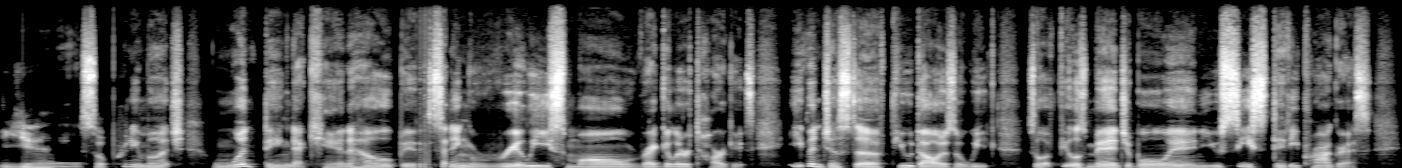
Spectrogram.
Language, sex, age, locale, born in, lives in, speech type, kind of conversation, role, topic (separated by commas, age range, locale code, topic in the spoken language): English, male, 25-29, en-US, United States, United States, read, expert-assistant, expert, Are there any apps or online tools that can help me create and stick to a financial plan?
